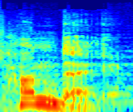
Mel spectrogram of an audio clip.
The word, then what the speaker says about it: Hyundai: during the Super Bowl it's Hyundai like Sunday we hear Hyundai Hyundai even my mom mispronounces it unfort what she say she uses Hyundai Hyundai's Cinderella story has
